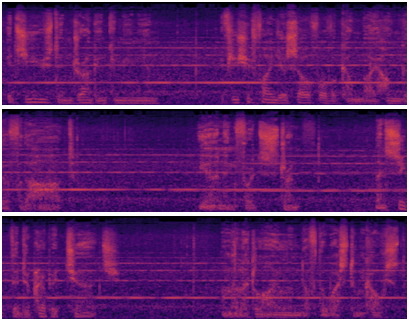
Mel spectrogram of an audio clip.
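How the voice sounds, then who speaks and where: Under loud music, a solemn older warrior of a fantasy game, very low and gravelly. He speaks formally and with measure, as if every word carries a grave warning. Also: normal speed. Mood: solemn, approving. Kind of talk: scripted fantasy video game dialogue.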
